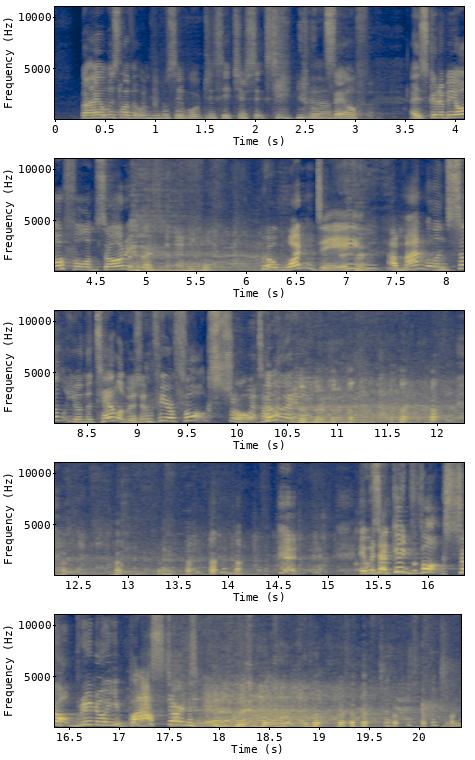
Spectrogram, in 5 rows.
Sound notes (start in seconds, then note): 4.8 audience laughs; 10.2 audience laughs; 17.6 audience laughs and claps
